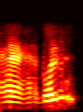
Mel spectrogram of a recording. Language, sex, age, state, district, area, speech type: Bengali, male, 60+, West Bengal, Dakshin Dinajpur, rural, conversation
